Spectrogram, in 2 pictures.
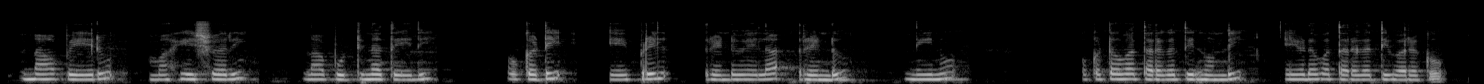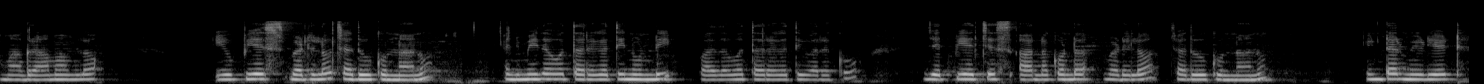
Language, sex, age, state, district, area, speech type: Telugu, female, 18-30, Telangana, Karimnagar, rural, spontaneous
